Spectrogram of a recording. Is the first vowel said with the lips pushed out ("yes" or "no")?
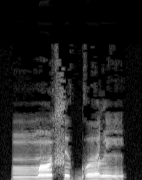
yes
